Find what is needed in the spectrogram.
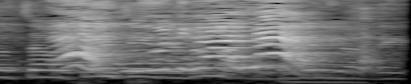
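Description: A toddler's voice babbling and calling out, mixed with other voices.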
